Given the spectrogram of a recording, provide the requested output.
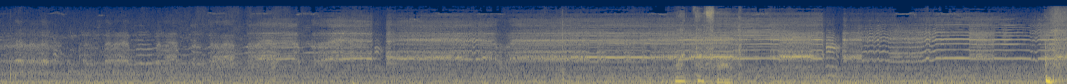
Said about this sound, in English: But this bird, if I can find a sound effect to liken it to, it would be the groaning of somebody in pain for a very, very, very long time. And at the end, it's a gargle, a shocking loud gargle.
